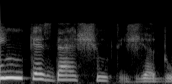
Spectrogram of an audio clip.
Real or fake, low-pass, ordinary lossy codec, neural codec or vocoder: fake; 7.2 kHz; Opus, 16 kbps; codec, 16 kHz, 16 kbps, FunCodec, trained on LibriTTS, 50 frames a second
